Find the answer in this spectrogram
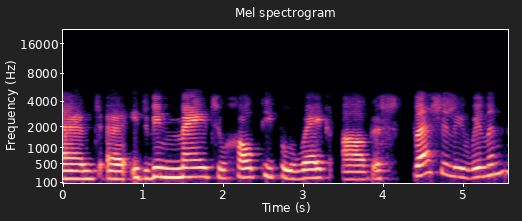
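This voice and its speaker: At a very slow pace, a woman speaks with hardly any pauses. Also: medium pitch for a woman, ordinary pitch variation. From Australia. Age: 50s. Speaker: singer and composer. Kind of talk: interview. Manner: halting, many fillers.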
